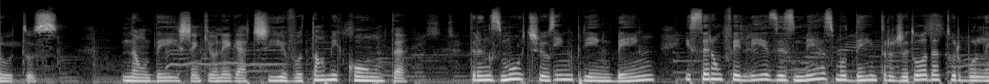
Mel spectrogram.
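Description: At 5.53 to 5.58 s and again at 9.07 to 9.11 s, compressed frames are skipped. Whole 20 ms frames go missing, so the audio jumps ahead by about a fifth of a second, then about a tenth. On a spectrogram it shows as a narrow vertical seam where the surrounding patterns stop lining up. The waveform shows an abrupt change in its envelope.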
